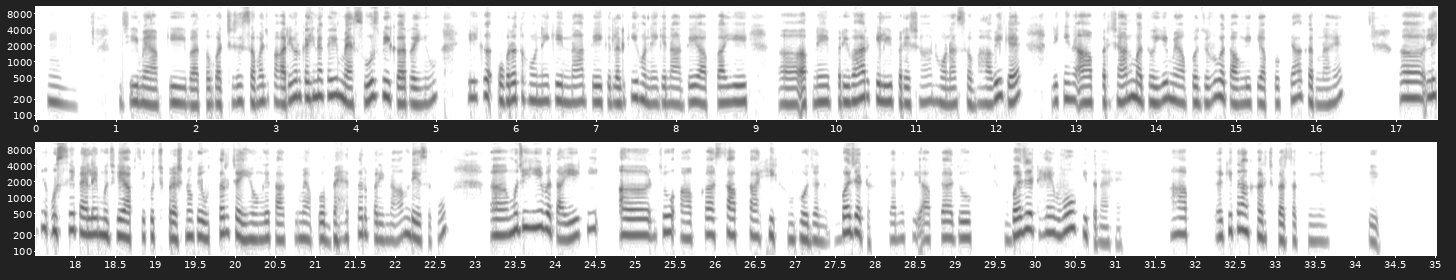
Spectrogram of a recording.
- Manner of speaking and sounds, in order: unintelligible speech; tapping
- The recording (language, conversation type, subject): Hindi, advice, सीमित बजट में आप रोज़ाना संतुलित आहार कैसे बना सकते हैं?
